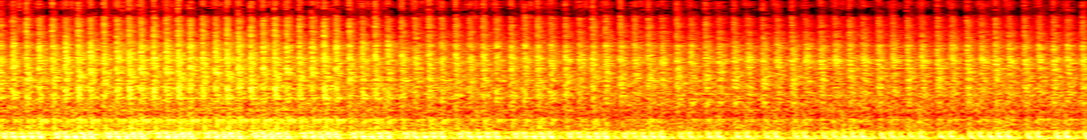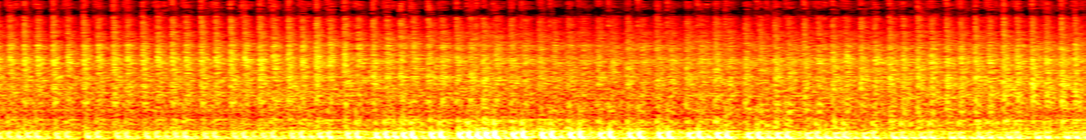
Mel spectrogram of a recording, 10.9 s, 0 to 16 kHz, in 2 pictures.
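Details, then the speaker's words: 2006 Triumph Rocket 3 motorcycle on jumper packs, at idle: heavy, fast, very loud metallic knocking hammering steadily, seemingly from the top end of the engine; exact cause not confirmed; loud metallic knock at idle. "It's going to be very loud and you're going to hear a very very loud metallic uh knocking at idle or a metallic I guess I guess you'd call it a knock. It's definitely um not ideal."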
